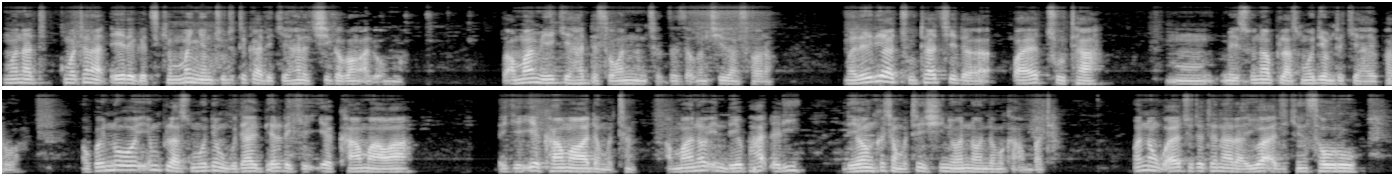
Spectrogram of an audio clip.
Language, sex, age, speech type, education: Hausa, male, 46-60, spontaneous, tertiary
